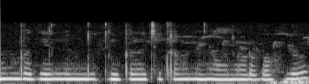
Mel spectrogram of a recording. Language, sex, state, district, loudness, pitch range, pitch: Kannada, female, Karnataka, Raichur, -11 LUFS, 230-245 Hz, 240 Hz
